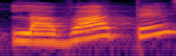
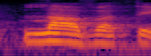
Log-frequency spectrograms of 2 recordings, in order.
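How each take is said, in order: First: LAVATE as la-va-TE, final syllable stressed; stress on last syllable. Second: LAVA-TE as LA-va-te, first syllable stressed. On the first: Teacher showing students the vos imperative, final-syllable stress on "lavate". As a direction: punch the end of "lavate", on TE. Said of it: "O vos sempre tem a última sílaba tônica". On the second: Teacher showing students the tu imperative, first-syllable stress on "lava-te". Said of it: "O imperativo tu de lavate seria". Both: Shown as a demonstration.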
